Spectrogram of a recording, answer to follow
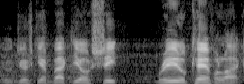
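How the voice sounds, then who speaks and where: An actor playing an aggrieved, folksy small-town sheriff, in 1950s radio style. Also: male voice, a little high, steady tone, moderate pace, close to an everyday voice. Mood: stern, irritated. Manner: folksy, stern. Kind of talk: 1950s radio western acting. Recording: noisy vintage radio recording.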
